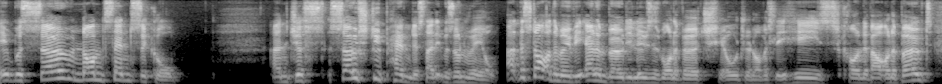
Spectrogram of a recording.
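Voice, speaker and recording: A film review YouTuber with a stuffy nose from a cold rants casually about a movie in a vlog, sounding exasperated, emphatic, and mocking. His voice is medium-pitched with a sharp tone.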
